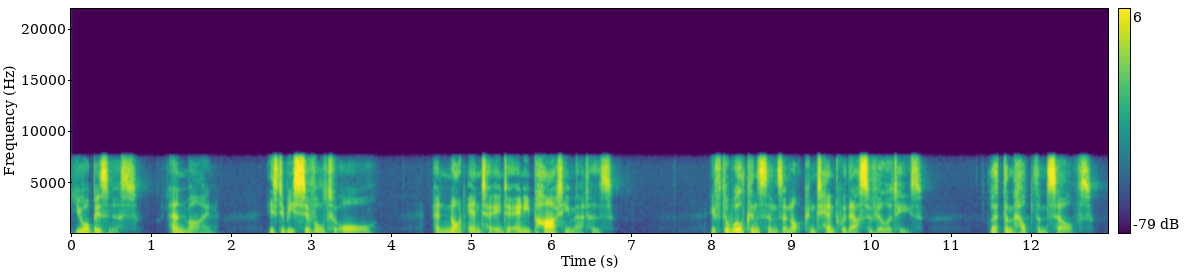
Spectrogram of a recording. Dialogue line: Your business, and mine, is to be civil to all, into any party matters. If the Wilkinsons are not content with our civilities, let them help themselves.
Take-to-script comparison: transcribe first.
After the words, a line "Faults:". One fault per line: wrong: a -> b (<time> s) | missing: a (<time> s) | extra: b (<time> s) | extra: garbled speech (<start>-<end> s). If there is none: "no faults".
Your business, and mine, is to be civil to all, and not enter into any party matters. If the Wilkinsons are not content with our civilities, let them help themselves.
Faults:
extra: and not enter (4.5 s)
